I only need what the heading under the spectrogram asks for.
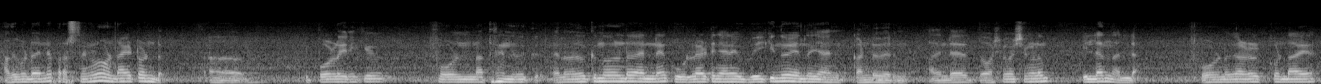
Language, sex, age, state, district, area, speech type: Malayalam, male, 18-30, Kerala, Kottayam, rural, spontaneous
